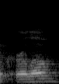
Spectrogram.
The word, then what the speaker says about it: Kirylo: My name is Kirylo. My last name is spelled KirYlo.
